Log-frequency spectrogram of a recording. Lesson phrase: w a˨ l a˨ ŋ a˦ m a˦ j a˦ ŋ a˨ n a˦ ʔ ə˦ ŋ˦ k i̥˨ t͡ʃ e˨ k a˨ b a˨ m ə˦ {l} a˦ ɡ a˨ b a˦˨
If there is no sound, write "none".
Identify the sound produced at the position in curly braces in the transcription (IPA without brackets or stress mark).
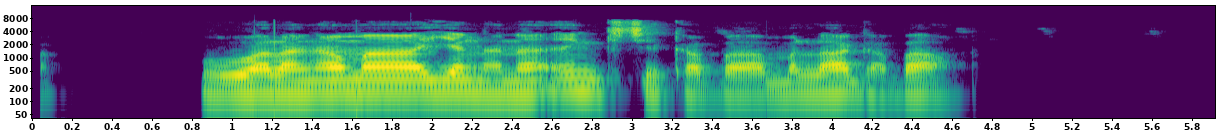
l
